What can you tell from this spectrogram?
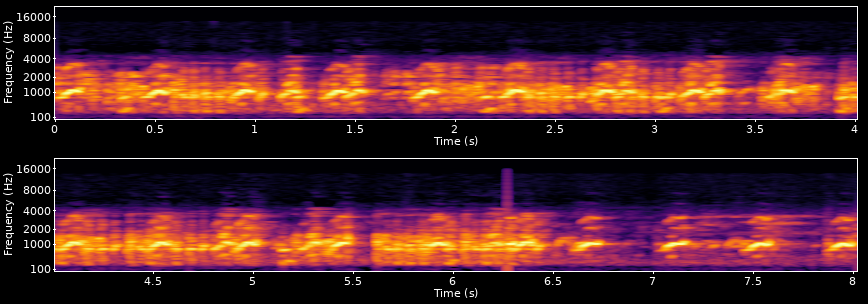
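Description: White-breasted waterhen lure call: rapid, repeated rising 'kru-ak' notes, about two or three a second, over a busy chattering backdrop. The calls falter briefly about seven seconds in.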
